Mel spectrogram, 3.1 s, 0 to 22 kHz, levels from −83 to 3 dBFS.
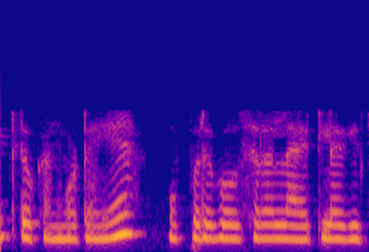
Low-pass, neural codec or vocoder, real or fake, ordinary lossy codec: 3.6 kHz; none; real; none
